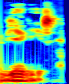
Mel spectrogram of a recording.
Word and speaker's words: Gyges: That's G-Y-G-E-S, and it's pronounced Gyges, who was the richest man in the world.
